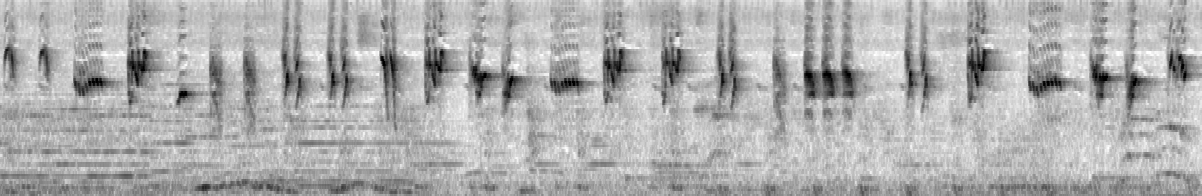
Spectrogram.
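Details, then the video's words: Steady, busy song of a Javan bush lark recorded in Kediri: sharp high chirps and brief buzzy downslurs repeated two to three times a second for a long stretch, with soft low background noise. "Branjagan gacor"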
